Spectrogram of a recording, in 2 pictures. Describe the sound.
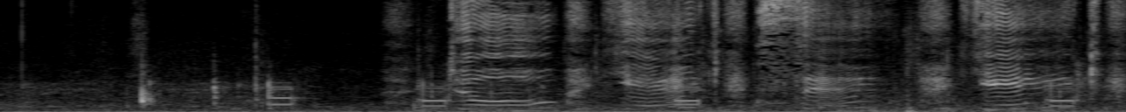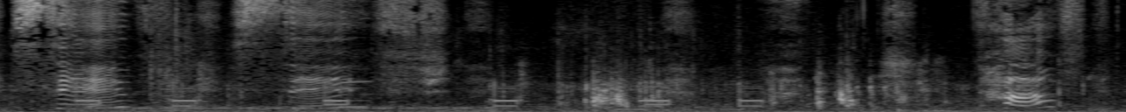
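Touch-tone beeps of a telephone number being dialed sound as a run of short, clear electronic tones in quick succession, with voices talking over and between the keypresses.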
